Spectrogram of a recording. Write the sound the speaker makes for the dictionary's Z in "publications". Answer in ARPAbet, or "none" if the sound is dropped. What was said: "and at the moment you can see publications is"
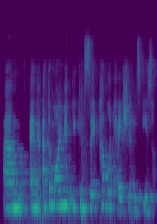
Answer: Z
